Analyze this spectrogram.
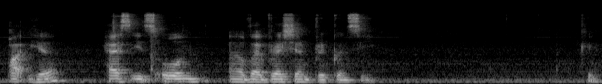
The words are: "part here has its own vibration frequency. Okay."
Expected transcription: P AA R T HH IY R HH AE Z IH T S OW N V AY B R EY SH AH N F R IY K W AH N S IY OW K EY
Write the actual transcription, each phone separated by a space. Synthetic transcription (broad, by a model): P AA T HH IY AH HH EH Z IH T S OW N V AY B R EY SH AH N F R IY K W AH N S IY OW K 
